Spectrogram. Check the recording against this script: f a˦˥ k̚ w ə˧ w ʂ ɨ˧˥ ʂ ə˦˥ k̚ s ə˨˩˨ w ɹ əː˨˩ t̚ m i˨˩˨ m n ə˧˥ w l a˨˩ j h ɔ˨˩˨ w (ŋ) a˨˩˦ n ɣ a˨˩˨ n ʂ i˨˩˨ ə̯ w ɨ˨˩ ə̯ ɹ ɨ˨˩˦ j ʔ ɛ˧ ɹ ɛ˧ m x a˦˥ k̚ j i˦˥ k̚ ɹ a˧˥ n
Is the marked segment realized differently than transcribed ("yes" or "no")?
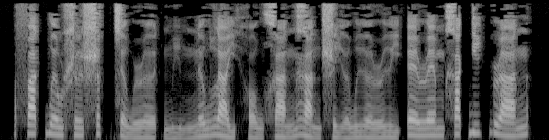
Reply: yes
